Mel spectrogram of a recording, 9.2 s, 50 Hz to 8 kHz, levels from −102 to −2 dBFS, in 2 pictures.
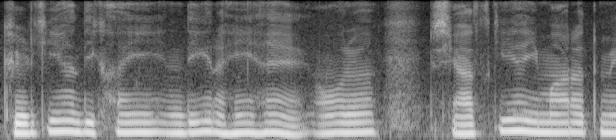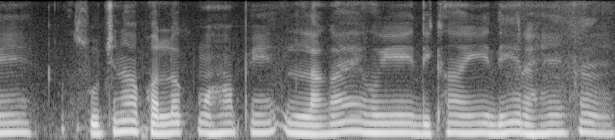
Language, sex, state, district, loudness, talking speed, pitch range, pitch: Hindi, male, Maharashtra, Gondia, -19 LUFS, 125 wpm, 150-165 Hz, 155 Hz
